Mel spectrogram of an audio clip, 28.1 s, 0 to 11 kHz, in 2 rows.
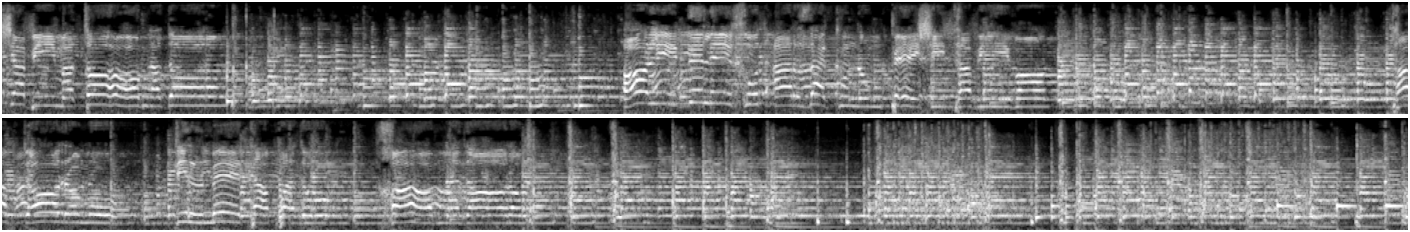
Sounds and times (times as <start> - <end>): Music: 0.0 - 28.1.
